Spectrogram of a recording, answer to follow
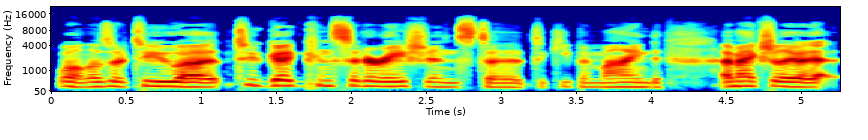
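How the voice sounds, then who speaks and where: Bright-voiced man hosting a podcast. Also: high-pitched, moderate pace, dry recording. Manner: relaxed, conversational, frequent agreeing fillers. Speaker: podcast host. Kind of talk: podcast interview.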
